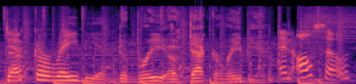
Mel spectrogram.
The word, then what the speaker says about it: Decarabian: Debris of Decabarian. No, Decarabian.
